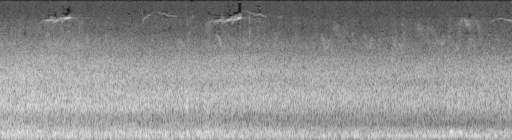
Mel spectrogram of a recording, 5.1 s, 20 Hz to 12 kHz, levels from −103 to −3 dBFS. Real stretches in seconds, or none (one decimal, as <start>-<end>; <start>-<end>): 0.0-0.4; 1.1-4.1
